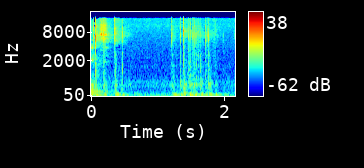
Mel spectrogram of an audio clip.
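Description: Computer keyboard keys clicking in typing: a few keystrokes, a pause of under a second, then typing resumes with a run of quick clicks.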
